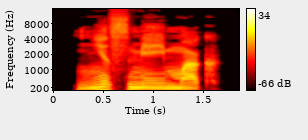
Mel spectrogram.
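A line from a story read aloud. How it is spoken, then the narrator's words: Barely audible, firm. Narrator (Russian): чуть слышно, но твердо произнесла Цера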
